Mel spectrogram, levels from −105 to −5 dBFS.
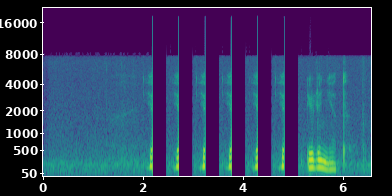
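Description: A stream or player that likely stalled and retried gives this speech recording a stutter with silent gaps from 2.18 to 5.16 s. A 0.25 s fragment replays five times, separated by 0.28 s of digital silence, and the speech due in that span is lost.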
